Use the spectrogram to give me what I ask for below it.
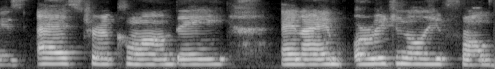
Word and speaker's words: Kalande: Kalande.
